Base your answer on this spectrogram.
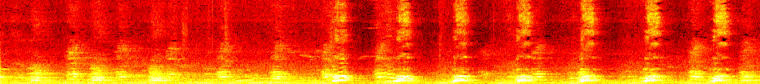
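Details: A Labrador Retriever available for adoption at a shelter barks repeatedly, sharp loud woofs about every half second to second in a steady run, with a low constant hum and faint voices.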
